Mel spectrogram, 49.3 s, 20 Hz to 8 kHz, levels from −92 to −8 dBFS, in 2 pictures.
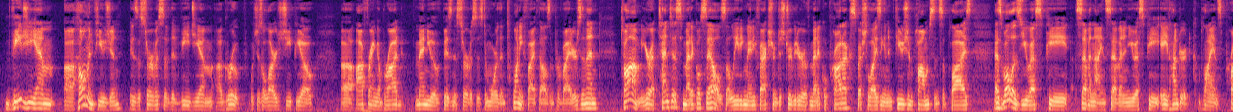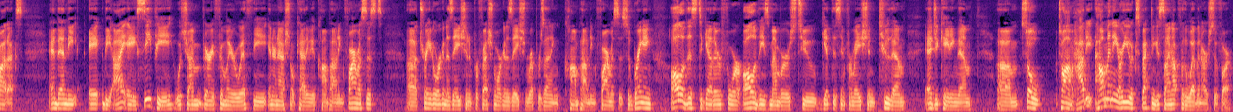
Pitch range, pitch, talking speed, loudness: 100-120 Hz, 110 Hz, 150 wpm, -16 LUFS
